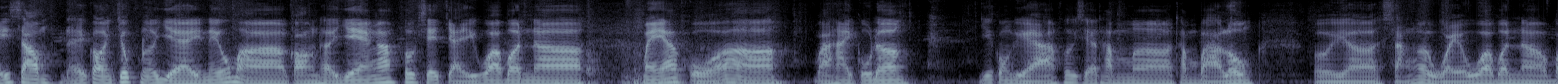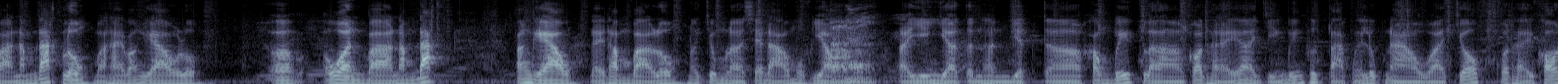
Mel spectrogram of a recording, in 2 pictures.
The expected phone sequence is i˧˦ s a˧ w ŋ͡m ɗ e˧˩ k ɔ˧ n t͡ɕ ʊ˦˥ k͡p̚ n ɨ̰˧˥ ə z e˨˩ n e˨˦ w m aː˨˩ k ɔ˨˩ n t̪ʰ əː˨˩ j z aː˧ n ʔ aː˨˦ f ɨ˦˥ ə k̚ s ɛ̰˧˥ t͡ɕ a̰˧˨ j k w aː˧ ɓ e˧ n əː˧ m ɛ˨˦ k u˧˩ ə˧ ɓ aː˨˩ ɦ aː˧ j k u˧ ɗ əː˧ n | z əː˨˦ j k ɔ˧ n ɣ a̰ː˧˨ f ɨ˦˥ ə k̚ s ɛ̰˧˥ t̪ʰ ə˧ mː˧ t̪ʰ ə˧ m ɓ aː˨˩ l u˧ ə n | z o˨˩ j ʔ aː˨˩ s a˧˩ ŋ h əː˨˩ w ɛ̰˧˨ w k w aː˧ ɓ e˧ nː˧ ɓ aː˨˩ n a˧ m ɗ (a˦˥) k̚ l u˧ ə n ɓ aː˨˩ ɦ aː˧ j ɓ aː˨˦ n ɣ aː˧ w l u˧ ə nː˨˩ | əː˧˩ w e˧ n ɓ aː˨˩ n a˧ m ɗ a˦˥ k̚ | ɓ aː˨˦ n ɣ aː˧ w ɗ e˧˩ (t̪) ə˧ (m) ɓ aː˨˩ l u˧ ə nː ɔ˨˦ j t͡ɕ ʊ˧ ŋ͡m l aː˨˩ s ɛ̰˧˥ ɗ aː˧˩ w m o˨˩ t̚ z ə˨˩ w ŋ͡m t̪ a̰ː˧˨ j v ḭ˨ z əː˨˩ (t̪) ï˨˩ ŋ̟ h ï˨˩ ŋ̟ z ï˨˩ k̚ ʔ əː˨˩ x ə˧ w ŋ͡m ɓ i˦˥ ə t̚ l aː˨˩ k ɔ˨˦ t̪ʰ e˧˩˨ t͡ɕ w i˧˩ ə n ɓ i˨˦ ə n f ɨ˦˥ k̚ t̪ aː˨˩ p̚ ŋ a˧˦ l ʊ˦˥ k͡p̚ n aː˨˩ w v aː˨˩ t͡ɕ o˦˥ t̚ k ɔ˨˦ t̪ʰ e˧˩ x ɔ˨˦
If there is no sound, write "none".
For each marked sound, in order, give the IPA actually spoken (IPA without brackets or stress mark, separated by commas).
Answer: a˦˥, t̪ʰ, m, t̪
